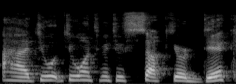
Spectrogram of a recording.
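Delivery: high-pitched mock French girl's offer; French girl come-on. French girl propositions a birthday customer, high mock come-on. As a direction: put on a high, coaxing girl's voice. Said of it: "she's French".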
